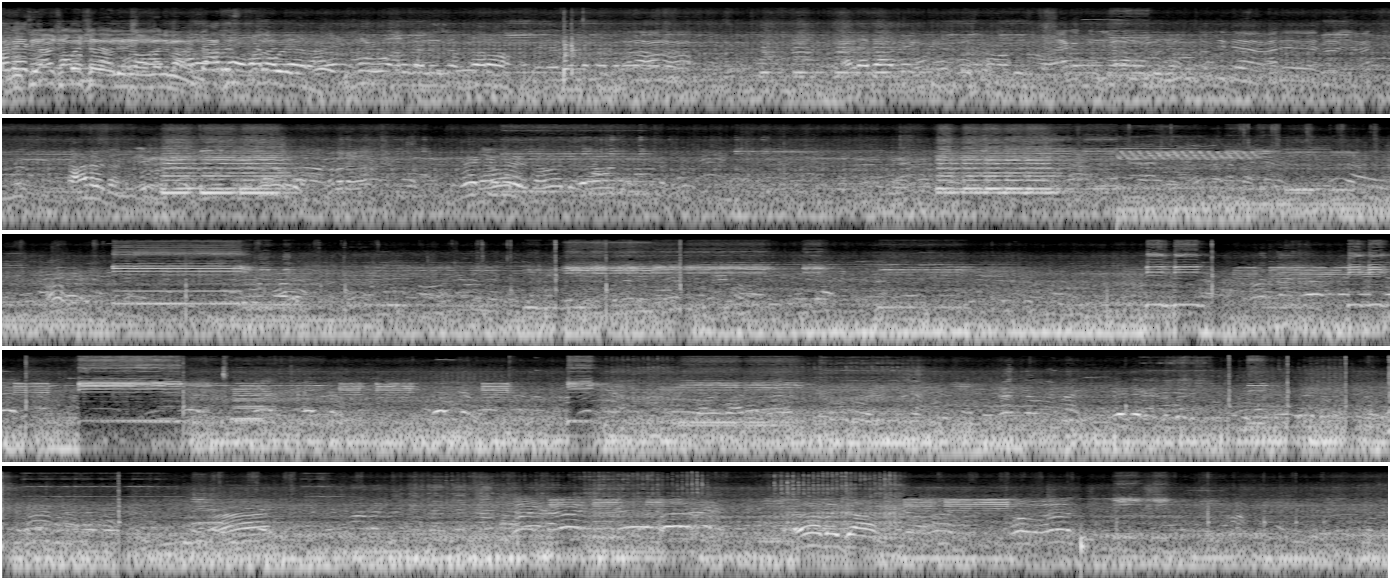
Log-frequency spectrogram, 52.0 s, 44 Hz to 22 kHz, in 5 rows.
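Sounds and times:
traffic hum: 0.0 - 52.0
vehicle engines running: 0.0 - 52.0
voices: 0.0 - 52.0.

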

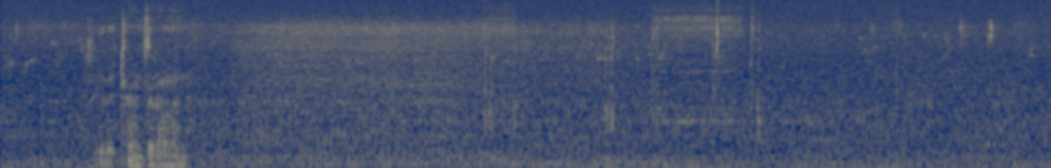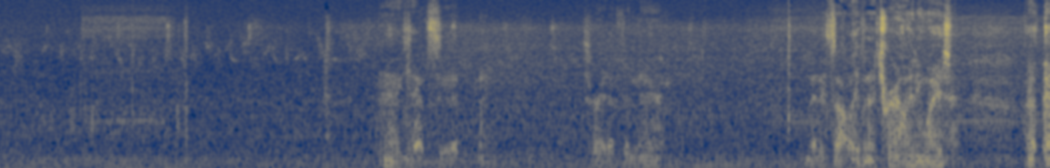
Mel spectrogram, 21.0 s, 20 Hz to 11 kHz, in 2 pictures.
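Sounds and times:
faint clicks: 4.8 - 5.3.

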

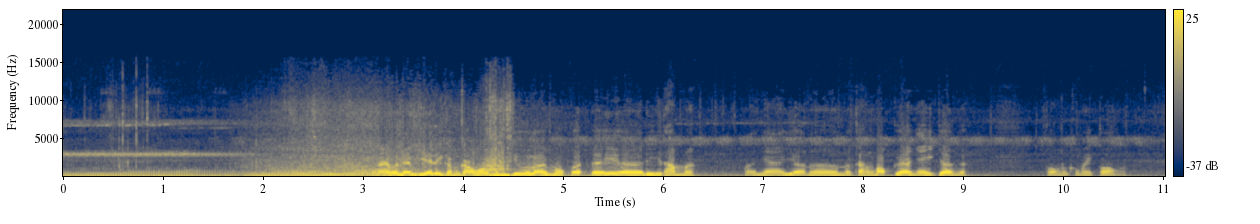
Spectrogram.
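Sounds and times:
high whine: 0.0 - 7.8
low engine hum: 0.0 - 8.5.

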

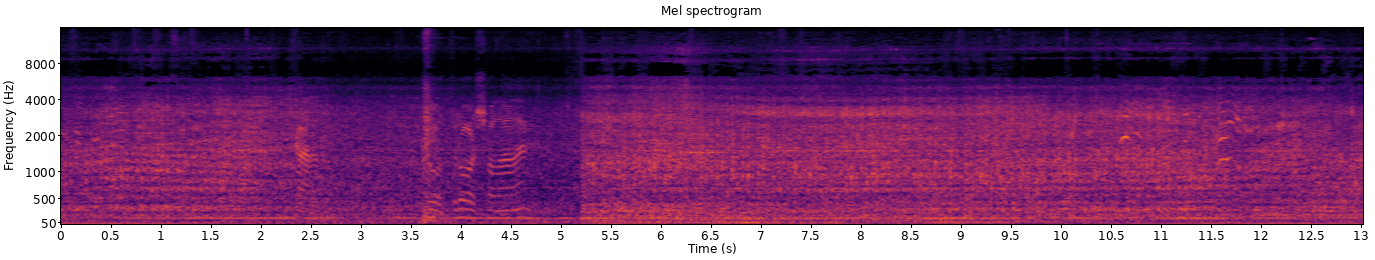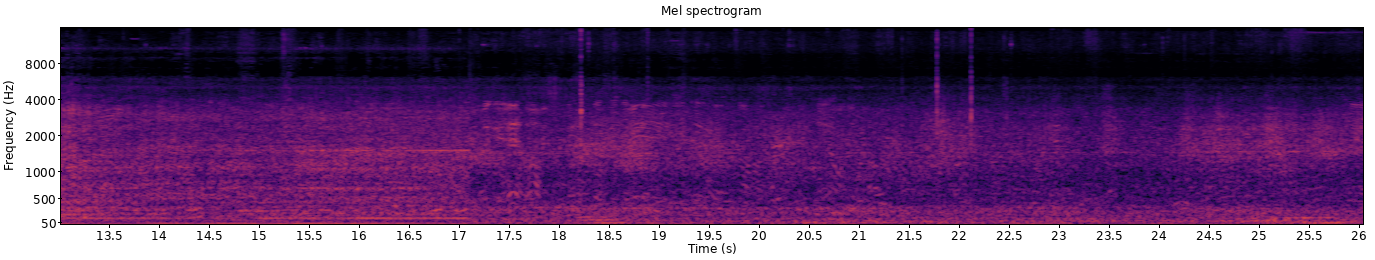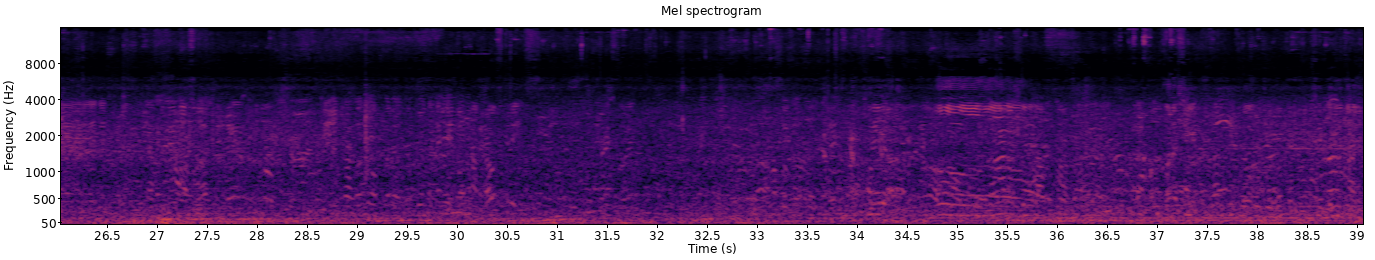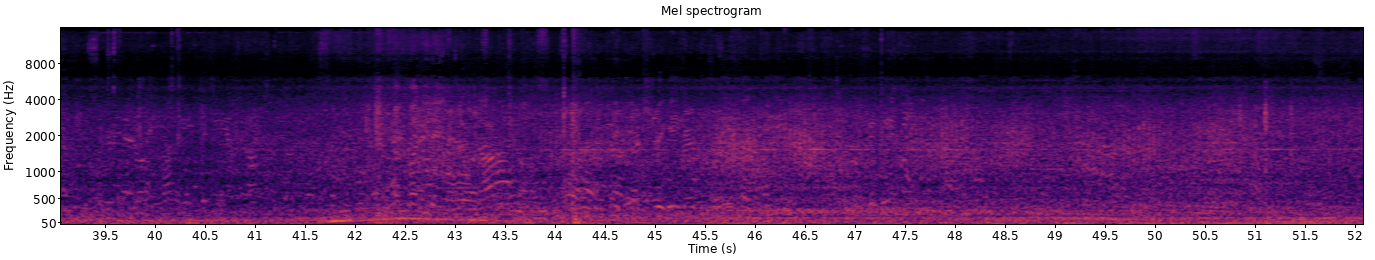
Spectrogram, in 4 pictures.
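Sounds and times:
distant voices murmuring: 0.0 - 52.0
engine drone: 0.0 - 52.0
street noise: 0.0 - 52.0.

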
